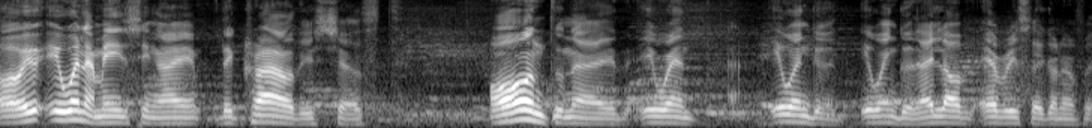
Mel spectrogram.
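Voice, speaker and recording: Speaking in a strong Peruvian accent, a man uses a fairly high pitch. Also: ordinary pitch variation, moderate pace. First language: Spanish. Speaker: comedian. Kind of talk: casual interview; stand-up. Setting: stage with audience.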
